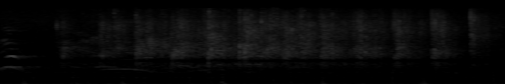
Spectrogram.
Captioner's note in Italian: applausi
